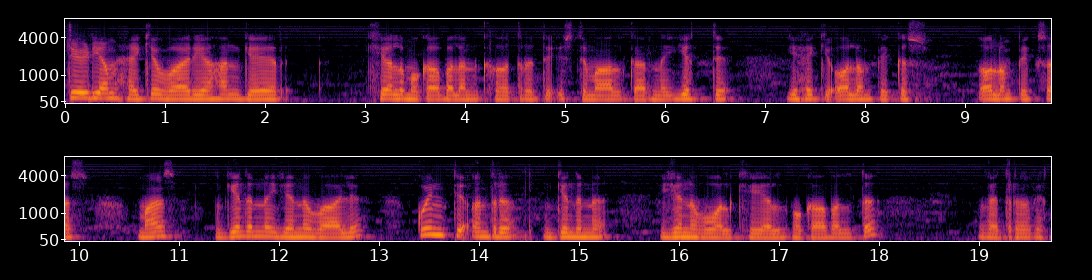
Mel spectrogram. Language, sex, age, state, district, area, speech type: Kashmiri, male, 30-45, Jammu and Kashmir, Srinagar, urban, read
